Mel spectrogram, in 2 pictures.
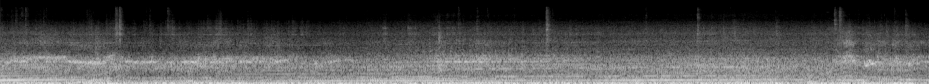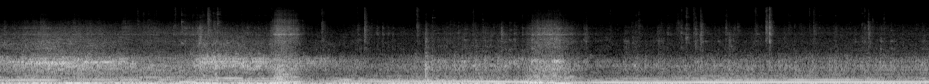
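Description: Naturally aspirated Subaru Impreza flat-four engine heard from inside the caged cabin, running at steady revs on track. About twelve seconds in the revs change, and from about fifteen seconds they fall to a lower, steady note.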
